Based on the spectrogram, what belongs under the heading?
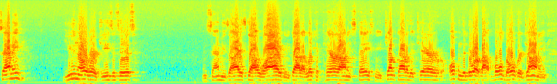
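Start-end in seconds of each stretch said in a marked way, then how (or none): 0.0-2.7 acted-out commanding, grave, stern authoritative voice. Retelling how he asked sammy a question, in his most authoritative voice. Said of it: "in his most authoritative voice".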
